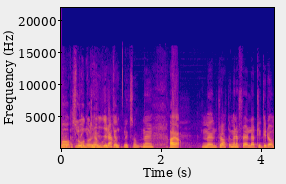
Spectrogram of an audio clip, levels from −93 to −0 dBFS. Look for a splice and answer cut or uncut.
cut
